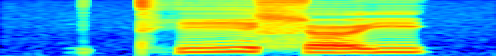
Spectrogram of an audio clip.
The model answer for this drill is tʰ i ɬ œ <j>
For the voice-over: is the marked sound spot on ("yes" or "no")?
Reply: yes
